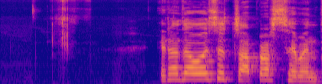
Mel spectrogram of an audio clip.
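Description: A voice speaking Bengali after a pause of about a second, with a faint, very short click about half a second in.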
